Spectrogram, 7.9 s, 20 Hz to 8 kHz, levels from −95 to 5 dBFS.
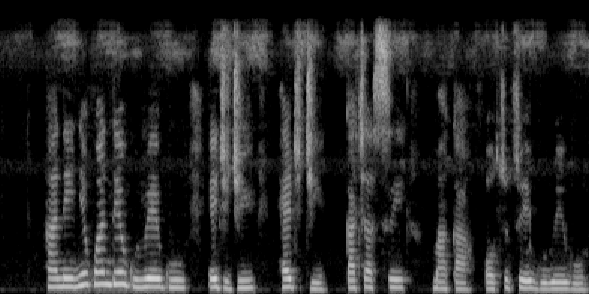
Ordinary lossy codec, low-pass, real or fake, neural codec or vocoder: none; 7.2 kHz; real; none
